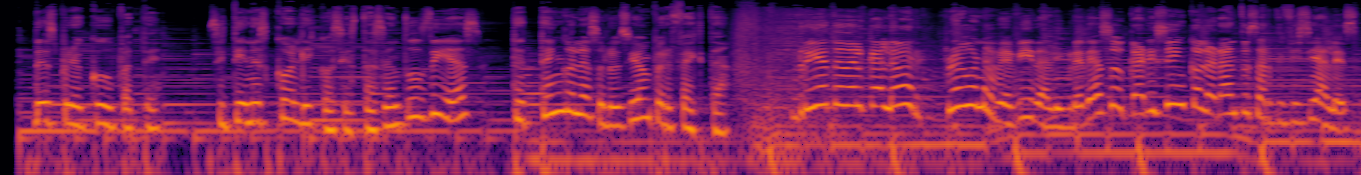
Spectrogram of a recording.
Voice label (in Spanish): Institucional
